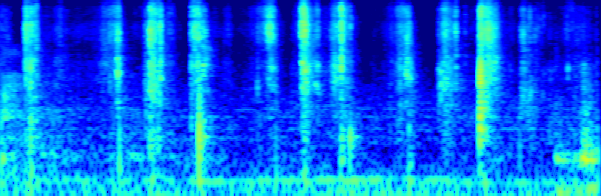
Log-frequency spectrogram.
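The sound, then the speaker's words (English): Crisp riffling bursts as a Literary Witches Oracle card deck is shuffled, many quick papery flurries in an uneven rhythm, fairly faint with quiet gaps between them. “we're going to be using the Literary Witches Oracle deck, all right? Pull some cards,”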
